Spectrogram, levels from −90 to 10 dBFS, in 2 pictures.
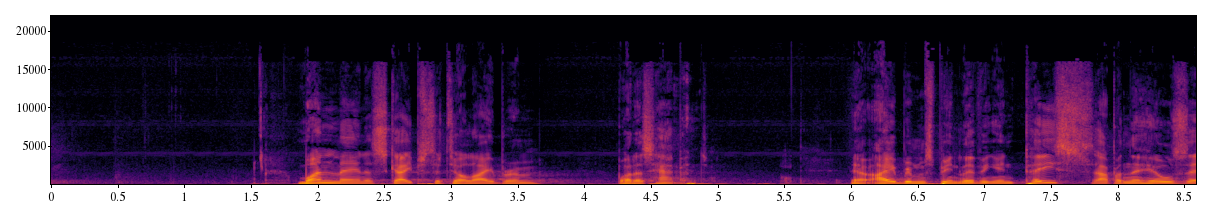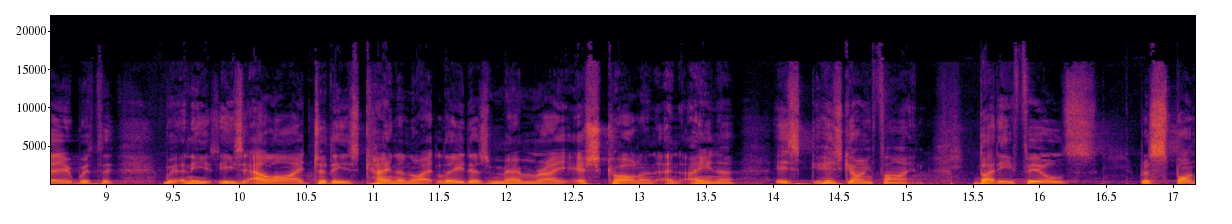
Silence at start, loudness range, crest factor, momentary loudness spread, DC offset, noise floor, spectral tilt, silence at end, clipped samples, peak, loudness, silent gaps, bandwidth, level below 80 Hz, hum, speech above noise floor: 1.5 s; 3 LU; 22 dB; 10 LU; under 0.1%; -58 dBFS; -5.5 dB/octave; 0 s; under 0.1%; 0 dBFS; -23 LUFS; none; 17 kHz; -30 dBFS; none; 37 dB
